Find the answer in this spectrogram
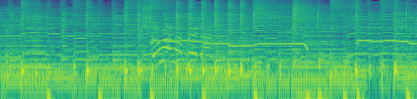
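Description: Live forró band playing an instrumental passage: electric guitar, bass and congas over a steady low drum beat about twice a second, with a lead melody line that bends and then holds long notes.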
